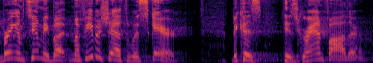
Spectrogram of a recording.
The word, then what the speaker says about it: Mephibosheth: And you pronounce it Mephibosheth.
